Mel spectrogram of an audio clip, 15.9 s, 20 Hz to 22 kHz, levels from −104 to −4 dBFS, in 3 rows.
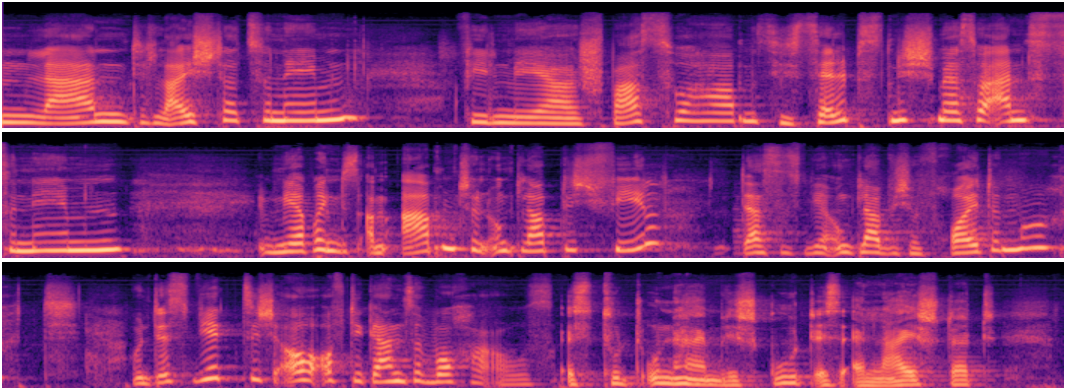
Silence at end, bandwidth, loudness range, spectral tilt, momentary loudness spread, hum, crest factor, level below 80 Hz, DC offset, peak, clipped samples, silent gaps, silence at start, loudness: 0.1 s; 15 kHz; 4 LU; -4.5 dB/octave; 11 LU; none; 14 dB; -58 dBFS; under 0.1%; -8 dBFS; under 0.1%; none; 0 s; -23 LUFS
